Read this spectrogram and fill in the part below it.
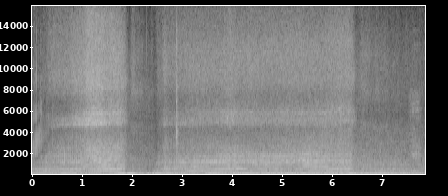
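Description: A Mitsubishi Cedia with a Borla exhaust revs hard up close, its loud, droning engine note climbing in pitch, dropping briefly, then rising again and holding a sustained roar.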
